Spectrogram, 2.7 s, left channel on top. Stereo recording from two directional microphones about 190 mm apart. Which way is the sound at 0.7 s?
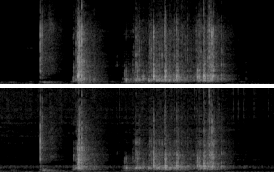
50° left (ahead or behind).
